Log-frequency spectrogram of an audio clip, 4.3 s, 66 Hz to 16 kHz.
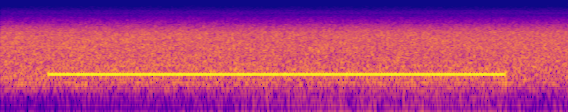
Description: Telephone call progress tone (425 Hz plan, as in most of Europe), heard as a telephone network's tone, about 420 Hz, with phone line noise. Dial tone.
